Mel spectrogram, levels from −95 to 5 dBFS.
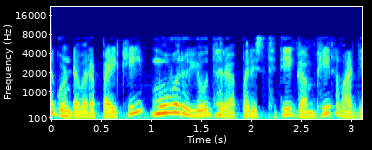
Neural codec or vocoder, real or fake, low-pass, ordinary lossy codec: none; real; 7.2 kHz; Opus, 32 kbps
